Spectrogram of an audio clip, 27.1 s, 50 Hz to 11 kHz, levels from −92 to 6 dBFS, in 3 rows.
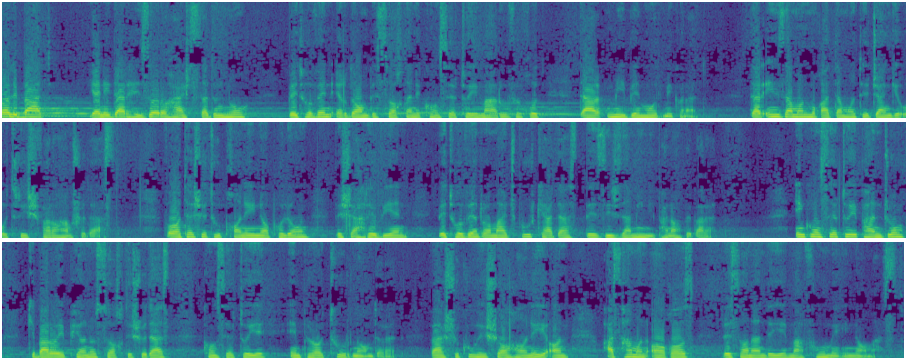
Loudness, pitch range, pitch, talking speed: -13 LUFS, 160-180 Hz, 170 Hz, 150 wpm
